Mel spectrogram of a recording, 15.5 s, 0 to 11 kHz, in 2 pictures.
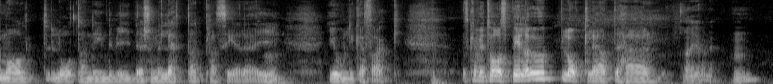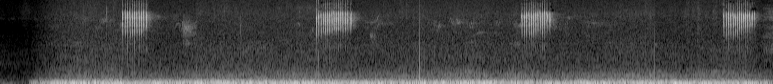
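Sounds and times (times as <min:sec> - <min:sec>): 
speech: 0:00.0 - 0:07.6
steady low rumble of noise: 0:08.0 - 0:15.4
Arctic warbler giving short hissing buzzy calls: 0:08.6 - 0:09.7, 0:10.8 - 0:11.6, 0:12.8 - 0:13.4, 0:14.9 - 0:15.4.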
